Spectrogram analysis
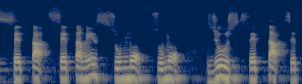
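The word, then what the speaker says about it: zeta: Z is pronounced as setta.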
